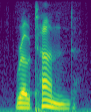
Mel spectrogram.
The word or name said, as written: rotund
